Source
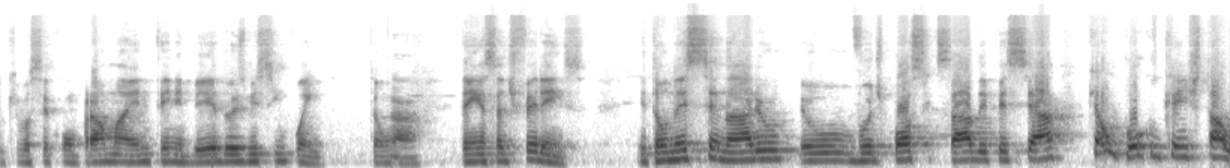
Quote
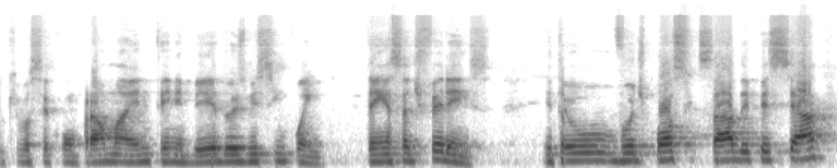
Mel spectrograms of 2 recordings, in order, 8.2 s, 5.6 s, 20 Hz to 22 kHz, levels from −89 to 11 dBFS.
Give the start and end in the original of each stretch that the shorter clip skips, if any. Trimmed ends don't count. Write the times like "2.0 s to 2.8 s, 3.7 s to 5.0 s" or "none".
2.3 s to 3.0 s, 4.4 s to 5.3 s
